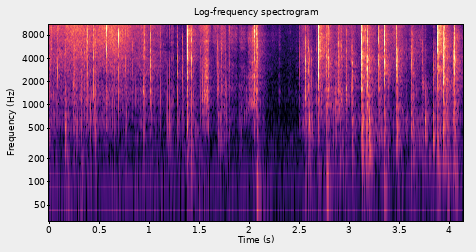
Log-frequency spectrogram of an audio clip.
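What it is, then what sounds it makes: Paper catalog pages. Long nails scratch and press the water-wrinkled pages of a thick glossy paper toy catalog lying open on a table, and one page is turned. The result is a run of quiet, bright crinkling and crunching with short sharp ticks, broken by a brief silence near the middle.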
